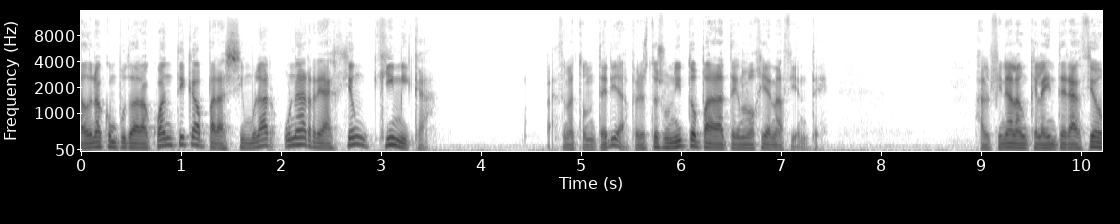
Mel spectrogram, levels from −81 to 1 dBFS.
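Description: No technical faults are audible anywhere in the speech.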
